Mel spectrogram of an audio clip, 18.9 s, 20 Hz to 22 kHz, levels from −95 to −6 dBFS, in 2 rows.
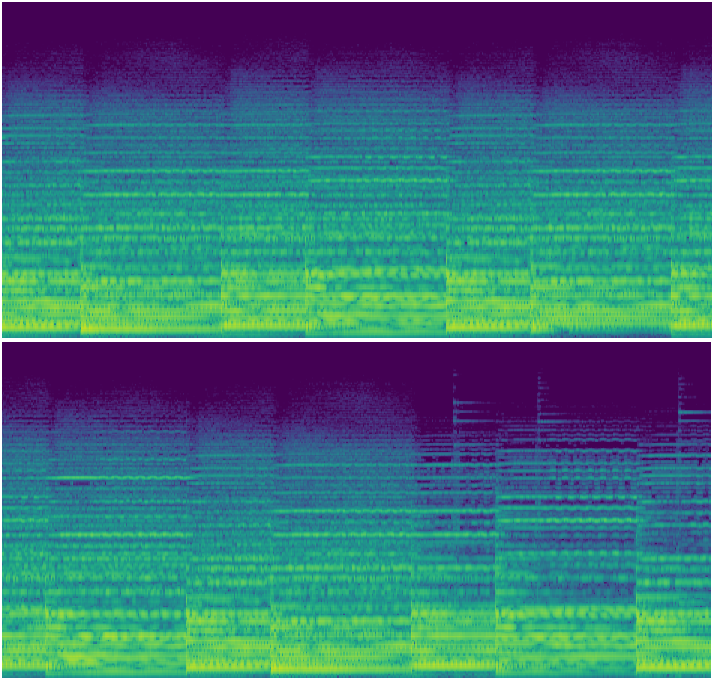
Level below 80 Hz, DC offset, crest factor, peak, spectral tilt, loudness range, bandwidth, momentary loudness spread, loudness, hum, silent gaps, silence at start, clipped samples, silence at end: -52 dBFS; under 0.1%; 12 dB; -6 dBFS; -7 dB/octave; 1 LU; 9.8 kHz; 4 LU; -19 LUFS; none; none; 0 s; under 0.1%; 0 s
